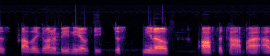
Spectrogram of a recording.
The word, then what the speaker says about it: gnocchi: Where would I buy gnocchi? The Asian you can buy market? it in the refrigerator. No. It's GNOCCI. I've never pronounced that like that in my head. I've Gnocchi, always called that like nochi or gnocchi.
